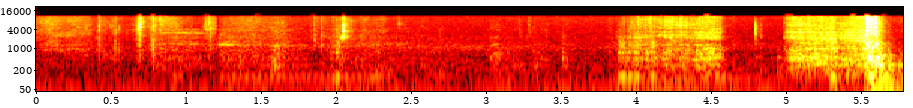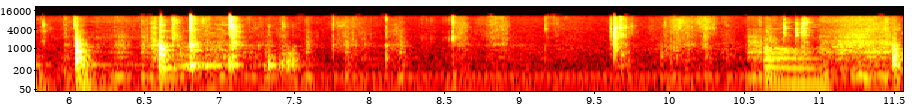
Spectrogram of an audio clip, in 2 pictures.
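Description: Duct tape being rubbed and pressed flat against a particleboard with a square, then a strip of tape being handled and crinkled, with a few light knocks on the board. The rubbing and knocking start about four seconds in.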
